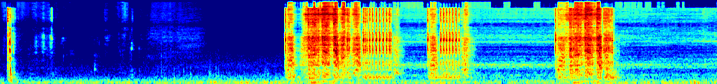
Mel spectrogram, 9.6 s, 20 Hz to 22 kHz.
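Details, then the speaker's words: 2021 Yamaha XT250 with 252 miles, sitting since 2022, new fuel and new battery, cranks but won't start, fuel pump sounding scrapey: three short raspy starter bursts die off without firing; slow cranking, too little battery power suspected. "I don't think it has enough power to make it crank over I'm going have to probably put some jumper cables on there"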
